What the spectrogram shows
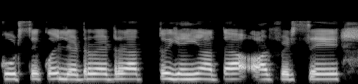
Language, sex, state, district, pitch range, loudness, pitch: Hindi, female, Bihar, Darbhanga, 160-250 Hz, -12 LUFS, 245 Hz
